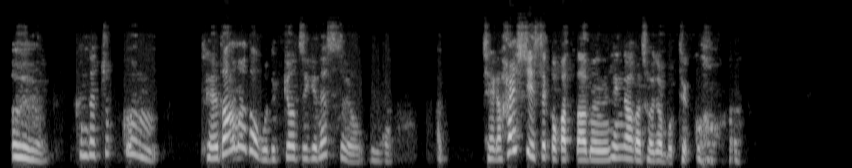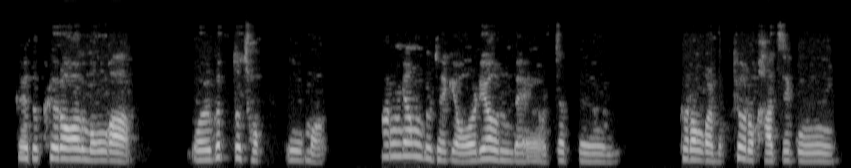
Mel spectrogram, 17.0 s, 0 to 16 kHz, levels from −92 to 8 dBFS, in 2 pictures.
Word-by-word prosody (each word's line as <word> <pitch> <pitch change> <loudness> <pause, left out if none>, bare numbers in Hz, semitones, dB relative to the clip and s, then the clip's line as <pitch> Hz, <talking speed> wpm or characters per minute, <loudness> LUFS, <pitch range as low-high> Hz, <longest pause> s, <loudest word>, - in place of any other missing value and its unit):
예. 205 -8 +3 0.2
근데 295 0 -2
쪼끔 320 -3 -5 0.4
대단하다고 335 - +4
느껴지긴 230 +3 -1
했어요. 245 - -4
뭔가 180 -3 -13 0.4
'아 - - -12 0.4
제가 220 -2 -1
할 360 - +7
수 375 -5 +4
있을 255 -1 +2
것 220 - +1
같다.'는 200 -2 +5
생각은 230 -4 +3
전혀 185 -1 +1
못 - - -8
했고 - - -4 1.7
그래도 230 -1 -1
그런 220 -2 +5
뭔가 190 -3 +3 0.6
월급도 240 +5 -1
적고 195 -2 -7
막 160 -4 -6 0.5
환경도 275 -2 0
되게 195 -3 -4
어려운데 185 - +1
어쨌든 165 - -7 0.6
그런 205 -2 +1
걸 185 -2 0
목표로 195 +5 -2
가지고 175 -2 -4
210 Hz, 255 characters per minute, -26 LUFS, 185-245 Hz, 1.7 s, 할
